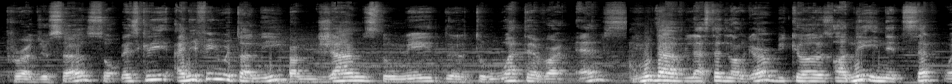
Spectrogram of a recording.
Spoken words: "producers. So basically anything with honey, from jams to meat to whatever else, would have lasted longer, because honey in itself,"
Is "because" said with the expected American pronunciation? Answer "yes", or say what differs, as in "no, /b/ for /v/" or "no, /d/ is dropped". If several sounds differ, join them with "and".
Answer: yes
